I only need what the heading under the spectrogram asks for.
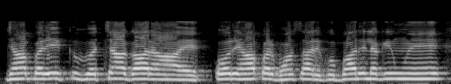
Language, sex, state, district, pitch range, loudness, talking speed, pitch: Hindi, male, Bihar, Jahanabad, 245-260 Hz, -12 LUFS, 210 wpm, 250 Hz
